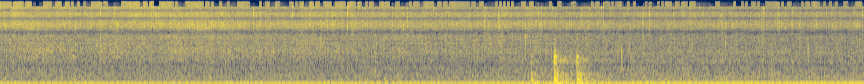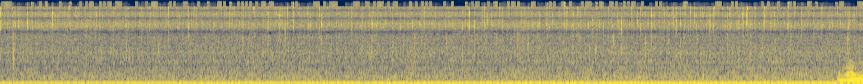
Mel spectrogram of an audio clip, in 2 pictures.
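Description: Garlic and ginger paste sautéing in a pan for a Bengali egg curry: a steady, even frying sizzle with no talk, plus a short stirring scrape about midway.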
